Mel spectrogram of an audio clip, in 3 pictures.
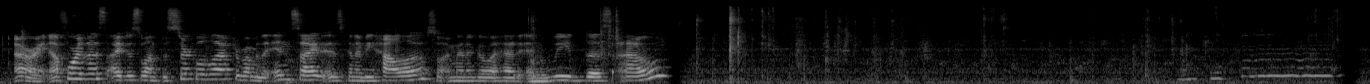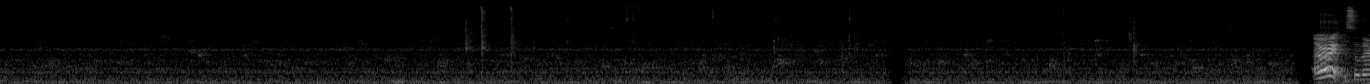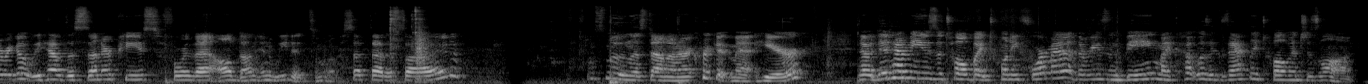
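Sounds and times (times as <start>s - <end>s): vinyl peeling rustle and crackle: 5.9s - 13.5s, 18.3s - 22.6s, 35.2s - 38.8s.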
